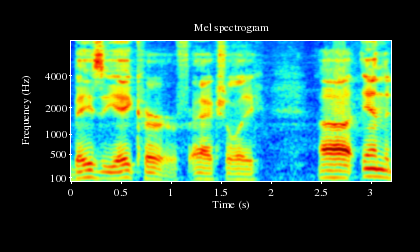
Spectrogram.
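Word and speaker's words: Bézier: I'm sorry it's called basier Curve actually uh in the Java J a2d this is a cubic curve and it's a cubic curve function but here it's Bas curve and that's a French word so that's pronounced Bay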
